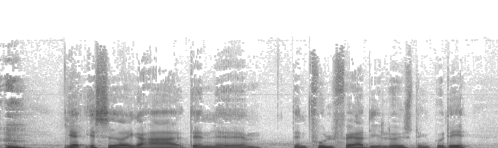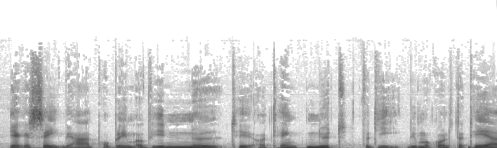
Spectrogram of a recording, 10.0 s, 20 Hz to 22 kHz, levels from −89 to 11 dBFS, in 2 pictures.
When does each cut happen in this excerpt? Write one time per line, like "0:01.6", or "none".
0:01.9
0:05.1
0:08.5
